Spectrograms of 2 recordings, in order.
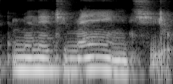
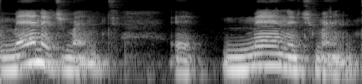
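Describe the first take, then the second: First: "management" drawn out as "meh-neh-djee-MENT-ee"; slow "management", full vowels, weight moved off MAN; wrong stress. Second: MAN in "management" stressed, rest reduced; stress on first syllable. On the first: Teacher showing students the mistake, "management" stressed late. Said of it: "E não ma". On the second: Teacher showing correct word stress, "management" stressed on MAN. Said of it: "uma super diferença a sílaba tônica". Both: Shown as a demonstration.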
